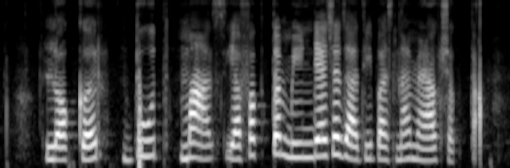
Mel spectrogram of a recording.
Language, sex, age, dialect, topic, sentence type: Marathi, female, 18-24, Southern Konkan, agriculture, statement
